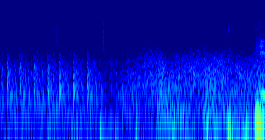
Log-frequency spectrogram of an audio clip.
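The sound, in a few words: missiles firing and exploding in the video game Desert Strike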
